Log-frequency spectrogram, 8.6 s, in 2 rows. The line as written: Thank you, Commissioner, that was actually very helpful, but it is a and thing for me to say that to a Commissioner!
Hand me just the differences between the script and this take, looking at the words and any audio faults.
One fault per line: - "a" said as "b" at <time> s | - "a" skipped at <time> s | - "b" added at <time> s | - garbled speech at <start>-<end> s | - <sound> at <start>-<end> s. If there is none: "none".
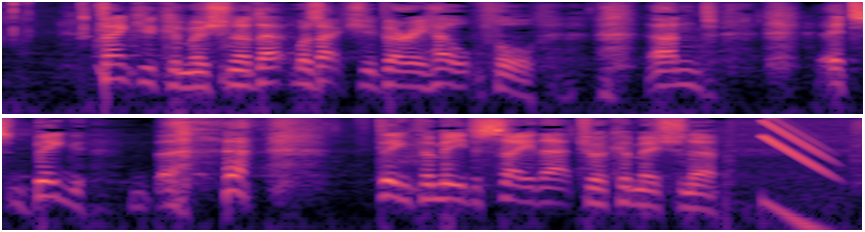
- "but" said as "and" at 3.2 s
- "and" said as "big" at 4.4 s
- chirp at 8.1-8.5 s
